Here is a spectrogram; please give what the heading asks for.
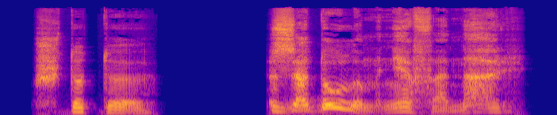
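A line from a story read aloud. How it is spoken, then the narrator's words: Uncertain. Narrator (Russian): произнес он неуверенно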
